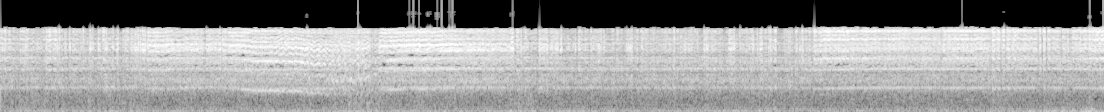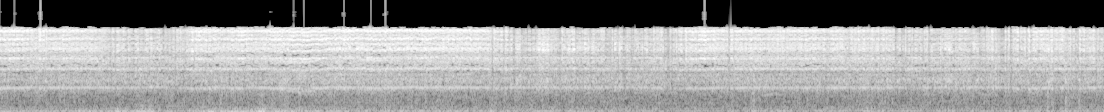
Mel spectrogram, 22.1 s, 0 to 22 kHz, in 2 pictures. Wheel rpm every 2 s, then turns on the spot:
230, 210, 230, 230, 230, 230, 230, 230, 230, 230, 230.
none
